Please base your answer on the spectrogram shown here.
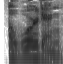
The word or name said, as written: awarding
